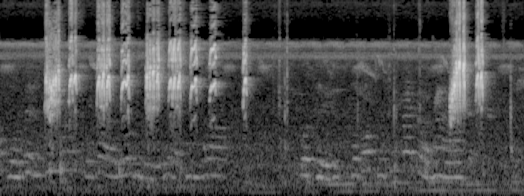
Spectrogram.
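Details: A female Chinese hwamei gives the chùi call to stimulate males: a run of scratchy, buzzy notes in pairs, a pause with faint low murmuring sounds, then a final short harsh burst.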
